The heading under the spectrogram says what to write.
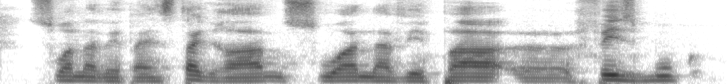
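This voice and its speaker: A man speaks at a fairly high pitch with a southern French accent. The sound is dry and close, with no echo. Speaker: tournament organizer. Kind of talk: livestream announcement. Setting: live stream. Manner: hesitant, many fillers.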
